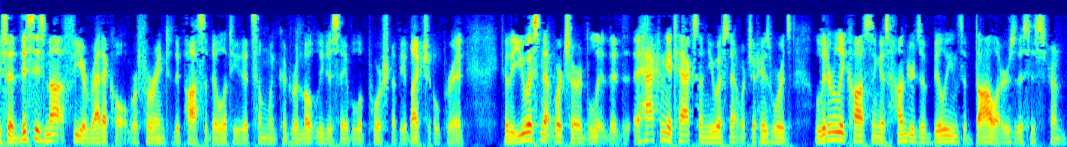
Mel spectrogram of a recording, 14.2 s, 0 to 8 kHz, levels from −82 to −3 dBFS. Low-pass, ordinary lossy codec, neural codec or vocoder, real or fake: 7.2 kHz; MP3, 24 kbps; codec, 24 kHz, 0.9 kbps, WavTokenizer, large speech release; fake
